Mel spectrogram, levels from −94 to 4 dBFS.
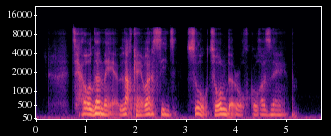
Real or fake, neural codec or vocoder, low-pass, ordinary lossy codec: fake; autoencoder, 22.05 kHz, a latent of 192 numbers a frame, VITS, trained on many speakers; 9.9 kHz; Opus, 32 kbps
